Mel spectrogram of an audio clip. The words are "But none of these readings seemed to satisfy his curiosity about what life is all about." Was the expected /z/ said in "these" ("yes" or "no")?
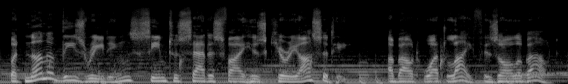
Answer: yes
